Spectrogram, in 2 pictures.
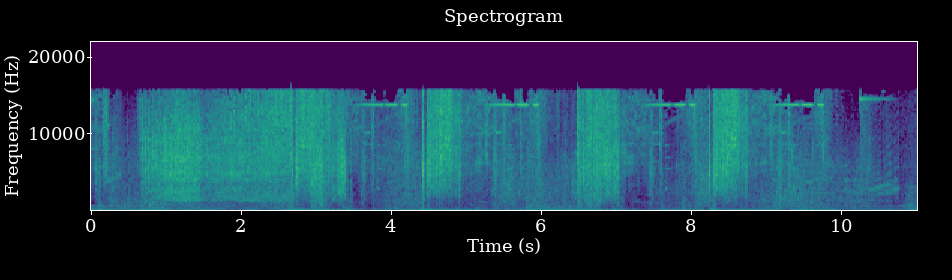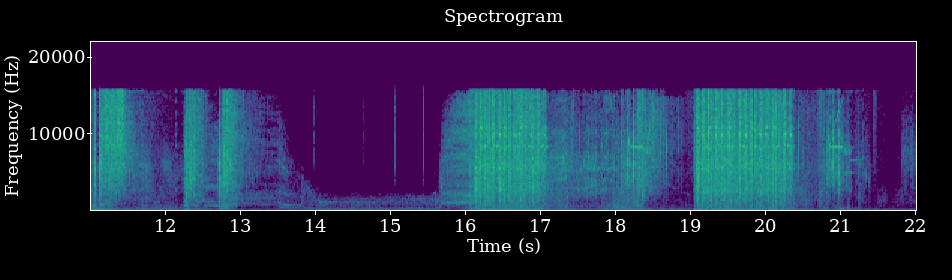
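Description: Heavy gunshots boom in rapid bursts.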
